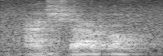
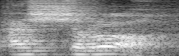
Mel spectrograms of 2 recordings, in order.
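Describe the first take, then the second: First: A short a vowel follows the sh sound. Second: No vowel follows the sh sound. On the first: The counted noun is masculine. "maka dipathahkan huruf shinnya" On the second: The counted noun is feminine. "maka disukunkan huruf shinnya"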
